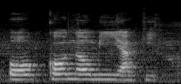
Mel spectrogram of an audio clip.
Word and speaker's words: Okonomiyaki: Okonomiyaki.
